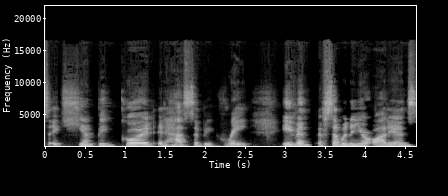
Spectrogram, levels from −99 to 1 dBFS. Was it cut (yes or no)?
yes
